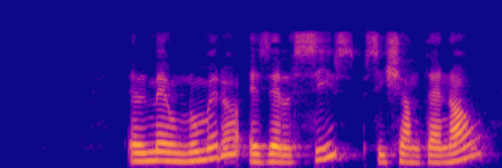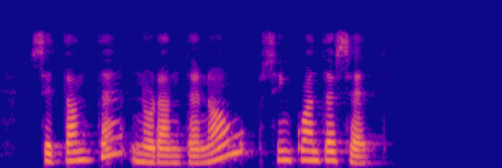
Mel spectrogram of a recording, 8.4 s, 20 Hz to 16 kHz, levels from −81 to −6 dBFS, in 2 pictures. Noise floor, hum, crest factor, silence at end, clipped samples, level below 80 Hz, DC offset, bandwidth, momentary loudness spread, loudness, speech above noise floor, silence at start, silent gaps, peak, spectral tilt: under -90 dBFS; none; 20 dB; 1.1 s; under 0.1%; -70 dBFS; under 0.1%; 8.2 kHz; 10 LU; -29 LUFS; over 61 dB; 1.05 s; none; -10 dBFS; -5.5 dB/octave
